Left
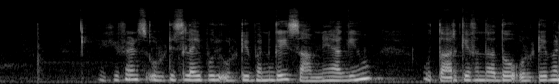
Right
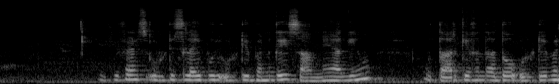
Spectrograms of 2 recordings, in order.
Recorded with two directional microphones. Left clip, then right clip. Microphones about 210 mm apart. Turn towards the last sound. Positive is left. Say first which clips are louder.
# left 6 dB
turn(degrees=30)  # may be behind; listen again after turning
